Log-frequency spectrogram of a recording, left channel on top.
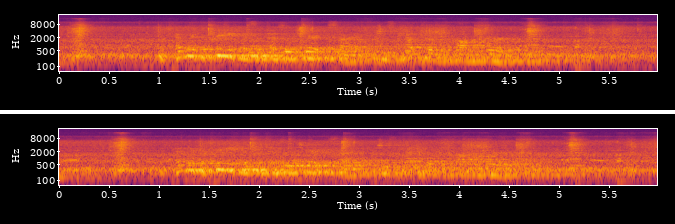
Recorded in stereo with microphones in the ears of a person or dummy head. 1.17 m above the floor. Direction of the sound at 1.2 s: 25° left (ahead or behind).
